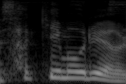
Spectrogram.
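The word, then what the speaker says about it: 防人: 그래서 이때 뭘 만들면 기타 큐션이 방인을 사키모리라고 읽어야 돼요.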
